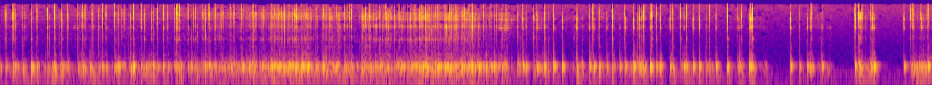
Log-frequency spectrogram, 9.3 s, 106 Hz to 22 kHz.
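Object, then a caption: Textured plastic cup. Long nails scratch the top and sides of a red, hollow, textured plastic cup placed over a microphone. A dense stream of rapid, rasping clicks rides on a steady hollow resonance near 340 Hz. The scratching thins into brief pauses toward the end.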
